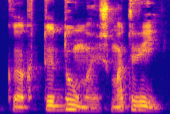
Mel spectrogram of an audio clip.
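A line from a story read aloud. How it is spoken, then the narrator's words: Angry question. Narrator (Russian): спросил он сердито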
